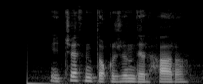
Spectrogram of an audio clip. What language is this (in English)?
Kabyle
